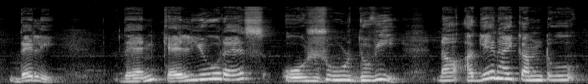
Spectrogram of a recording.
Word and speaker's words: aujourd'hui: So you'll say aujourd'hui. There is no need to pronounce D, because that again creates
